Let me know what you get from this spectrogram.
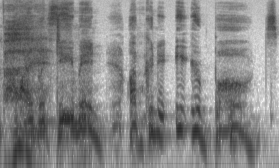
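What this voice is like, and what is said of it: Demon character voice. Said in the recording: “demon voice ... Oh, demon voice”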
